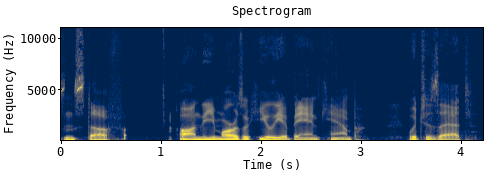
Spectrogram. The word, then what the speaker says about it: hojilla: but if you need to know how to spell it h o j i l l a ohia uh you've got kiss your boys and Pinocchio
